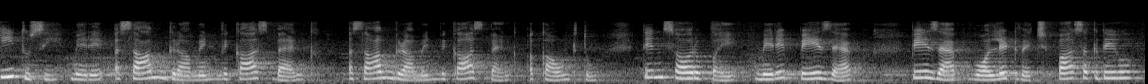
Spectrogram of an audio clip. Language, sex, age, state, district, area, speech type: Punjabi, female, 18-30, Punjab, Jalandhar, urban, read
